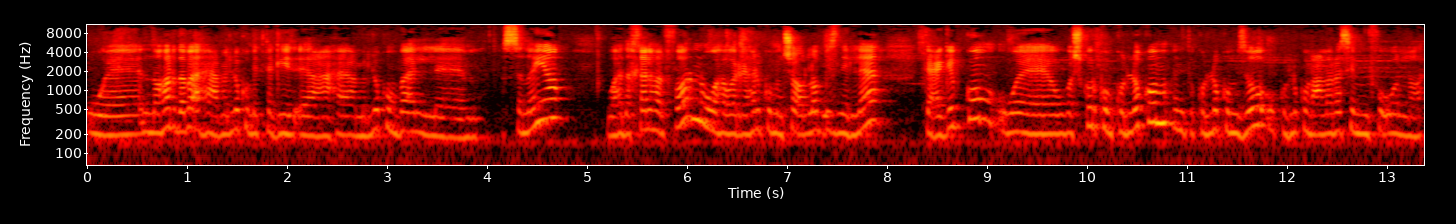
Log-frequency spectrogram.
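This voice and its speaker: Ordinary pitch variation at a moderate pace, with noticeable background noise. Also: woman, fairly high pitch for a woman. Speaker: cooking channel host. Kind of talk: casual chat to viewers. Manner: halting, many fillers and restarts.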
